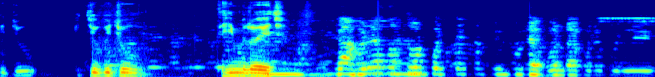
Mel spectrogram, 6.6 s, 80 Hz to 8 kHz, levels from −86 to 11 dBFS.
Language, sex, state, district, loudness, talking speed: Bengali, male, West Bengal, Jhargram, -22 LUFS, 55 wpm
